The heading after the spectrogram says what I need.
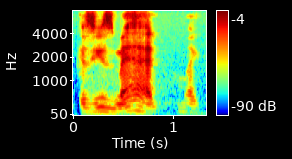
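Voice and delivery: ordinary delivery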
